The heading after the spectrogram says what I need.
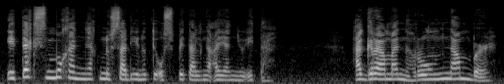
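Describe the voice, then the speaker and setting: A woman's voice: fairly high pitch, normal speed, natural voice. A woman playing a concerned, supportive elder sister in an Ilocano audio drama, inquisitive and sympathetic.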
